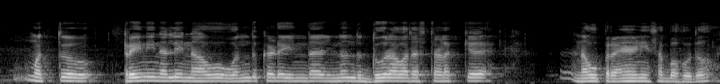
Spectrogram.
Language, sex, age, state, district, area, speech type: Kannada, male, 18-30, Karnataka, Bangalore Rural, urban, spontaneous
